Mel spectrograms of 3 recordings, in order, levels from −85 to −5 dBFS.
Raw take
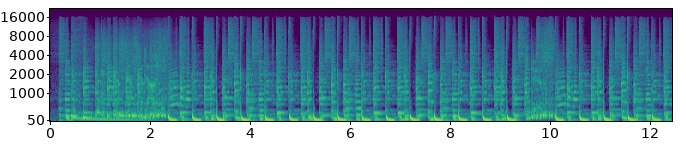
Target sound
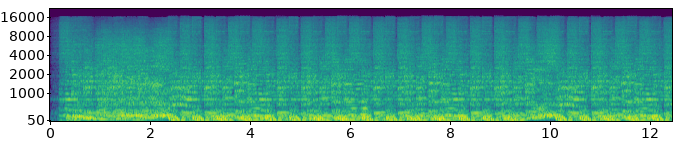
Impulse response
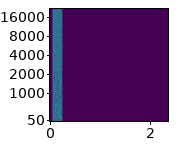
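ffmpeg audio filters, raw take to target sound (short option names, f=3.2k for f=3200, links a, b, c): -filter_complex "[0:a]acontrast=48[a];[1:a]atrim=start_sample=2205[b];[a][b]afir=irnorm=-1:irlink=0,volume=-2dB"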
